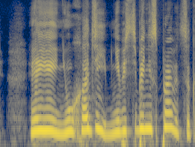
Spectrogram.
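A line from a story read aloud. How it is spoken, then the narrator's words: Shouting. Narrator (Russian): кричал Марат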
